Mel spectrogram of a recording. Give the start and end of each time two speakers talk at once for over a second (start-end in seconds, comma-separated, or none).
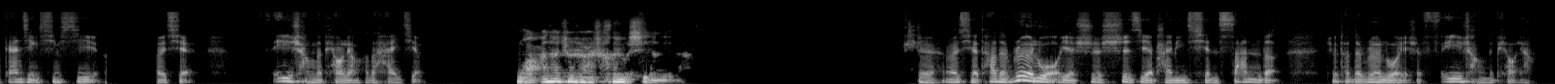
none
